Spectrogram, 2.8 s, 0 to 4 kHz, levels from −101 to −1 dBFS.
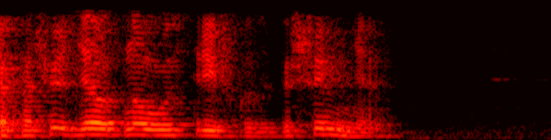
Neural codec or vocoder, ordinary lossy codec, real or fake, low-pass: none; AAC, 24 kbps; real; 3.6 kHz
